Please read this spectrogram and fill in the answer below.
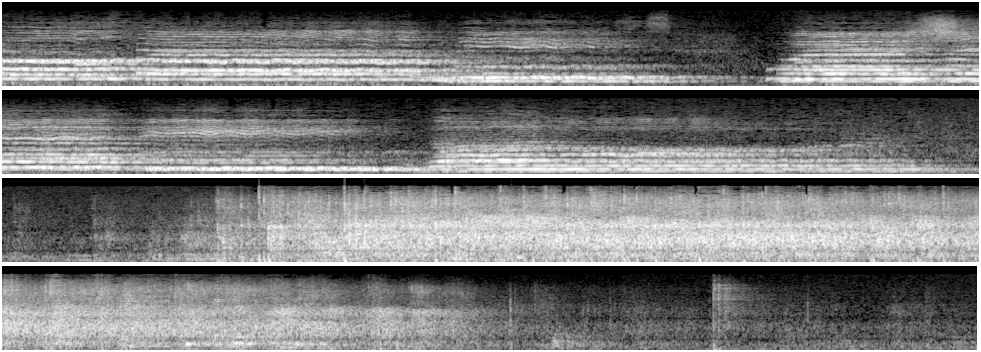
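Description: A quartet of women singing in harmony, ending on a held chord about ten seconds in. Congregation applause follows at once and dies away just before the end.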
